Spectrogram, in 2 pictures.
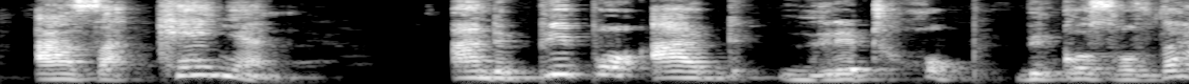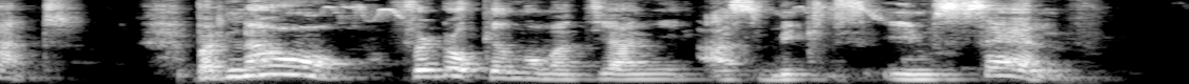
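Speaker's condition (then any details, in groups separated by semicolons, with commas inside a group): No condition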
